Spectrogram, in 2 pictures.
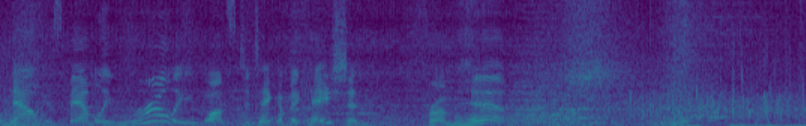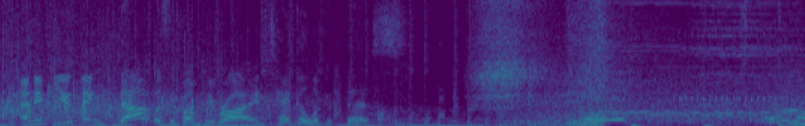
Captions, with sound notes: and now his family really wants to take a vacation from him. (audience applauding) And if you think that was a bumpy ride, take a look at this.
